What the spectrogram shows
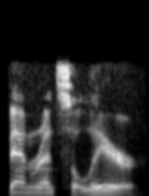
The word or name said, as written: Van Rensselaer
